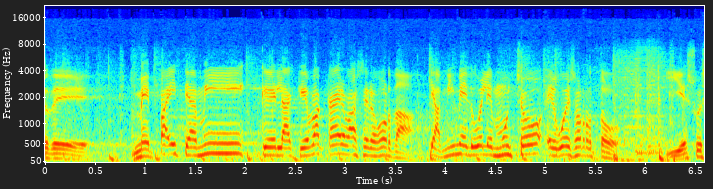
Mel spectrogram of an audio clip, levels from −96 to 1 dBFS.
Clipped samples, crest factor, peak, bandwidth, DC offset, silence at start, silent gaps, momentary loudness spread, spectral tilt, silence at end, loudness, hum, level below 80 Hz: under 0.1%; 12 dB; -4 dBFS; 16.5 kHz; under 0.1%; 0 s; none; 5 LU; -6.5 dB/octave; 0 s; -17 LUFS; none; -38 dBFS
